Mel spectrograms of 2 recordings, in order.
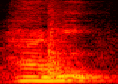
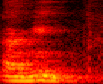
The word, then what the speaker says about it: Hani: In Egypt, my name is Hani, with pronounced the H. Donc, en Égypte, mon nom est prononcé Hani, donc avec un H. In Belgium, they call me Annie.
